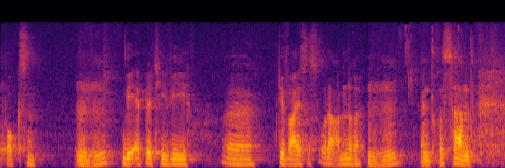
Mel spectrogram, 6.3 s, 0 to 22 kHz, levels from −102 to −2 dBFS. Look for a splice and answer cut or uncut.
cut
